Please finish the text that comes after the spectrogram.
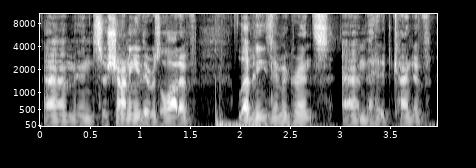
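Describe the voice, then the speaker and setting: A man's voice: low-pitched, steady tone, fairly quick, darkish tone, a little hiss or hum. A man from Oklahoma, a guest on a podcast, telling his life story with enthusiasm and plenty of fillers. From Oklahoma, USA. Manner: enthusiastic, effusive, many fillers. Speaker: podcast guest, college program lead. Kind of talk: podcast interview, personal storytelling.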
